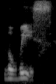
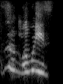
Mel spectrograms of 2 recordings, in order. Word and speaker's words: Louise: he planted a oh he says Luis it's Louise done he's like done boom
